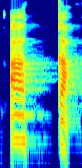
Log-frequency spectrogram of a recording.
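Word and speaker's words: acca: the next word is H and its exact pronunciation is akka next letter is I and in Italian it's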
